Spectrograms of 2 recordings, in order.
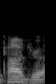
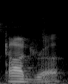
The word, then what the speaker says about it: cadre: i want cadres and i'm sorry if i'm mispronouncing cadre i've been pronouncing it cadre my whole life but then i found out recently that's not the correct pronunciation so i think it's khadra so i'm going to go with that for the moment uh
